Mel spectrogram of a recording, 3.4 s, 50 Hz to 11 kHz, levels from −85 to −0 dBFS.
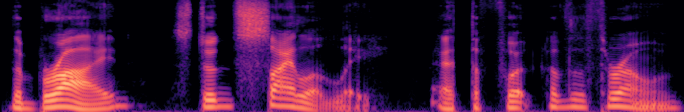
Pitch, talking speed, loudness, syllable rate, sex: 145 Hz, 175 wpm, -21 LUFS, 4.8 syllables/s, male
